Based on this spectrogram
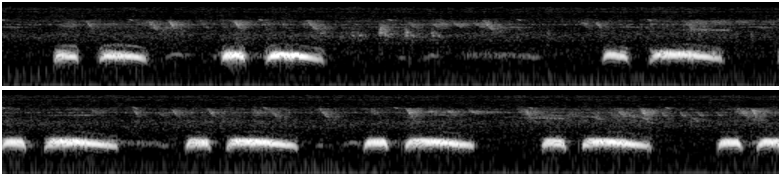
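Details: Ninh Thuận, Vietnam: a spotted dove sings steady low coos in clusters, roughly one note per second, each slightly falling at the end; soft background twitter of other birds and a faint low hum.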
